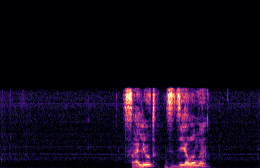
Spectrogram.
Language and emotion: Russian, positive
